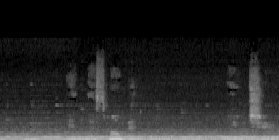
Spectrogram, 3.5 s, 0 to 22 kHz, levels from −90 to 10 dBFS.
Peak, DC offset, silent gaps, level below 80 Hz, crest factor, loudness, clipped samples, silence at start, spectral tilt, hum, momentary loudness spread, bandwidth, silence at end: -8 dBFS; under 0.1%; none; -58 dBFS; 16 dB; -24 LUFS; under 0.1%; 0 s; -6.5 dB/octave; none; 7 LU; 12.5 kHz; 0 s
